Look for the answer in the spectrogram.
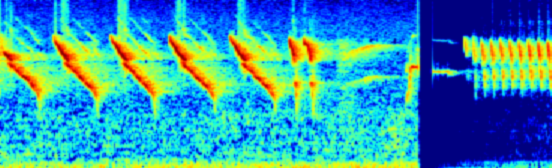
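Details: Male Belgian canary singing intensely to his female; steady series of loud descending whistled sweeps, about two and a half per second, then a brief gap and a soft fast trill.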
